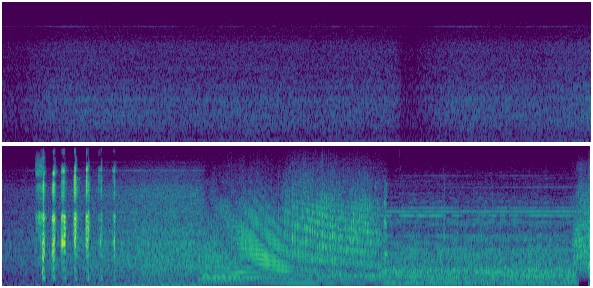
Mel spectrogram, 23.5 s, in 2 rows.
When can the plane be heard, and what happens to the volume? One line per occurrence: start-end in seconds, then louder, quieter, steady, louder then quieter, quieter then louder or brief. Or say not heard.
0.0-23.4 louder.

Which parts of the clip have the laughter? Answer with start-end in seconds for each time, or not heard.
12.4-14.1.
